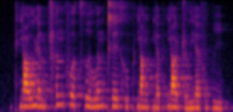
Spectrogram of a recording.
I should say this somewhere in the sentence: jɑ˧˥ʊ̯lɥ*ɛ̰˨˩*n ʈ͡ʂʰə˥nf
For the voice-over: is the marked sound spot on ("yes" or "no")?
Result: yes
